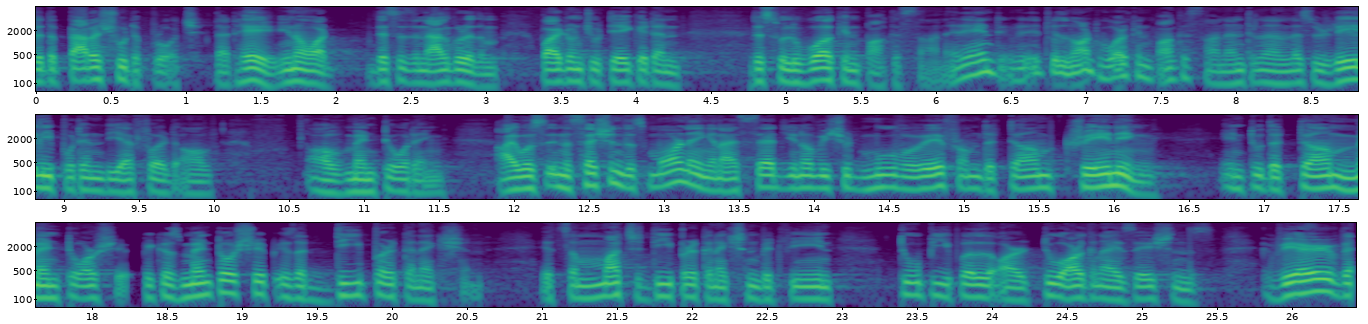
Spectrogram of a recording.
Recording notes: We sat down with him at the World Congress of Pediatric Cardiology and Cardiac Surgery in Washington DC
